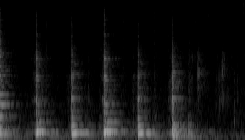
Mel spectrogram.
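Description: A string of six quick plucked guitar notes, evenly spaced, each sounding a little buzzy and muted from a fret not pressed hard enough before fading.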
